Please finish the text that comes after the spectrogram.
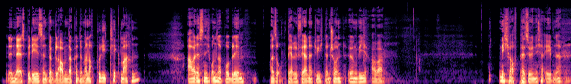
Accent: Bavaria, Germany; Man kann sagen, ich komme aus Bayern.

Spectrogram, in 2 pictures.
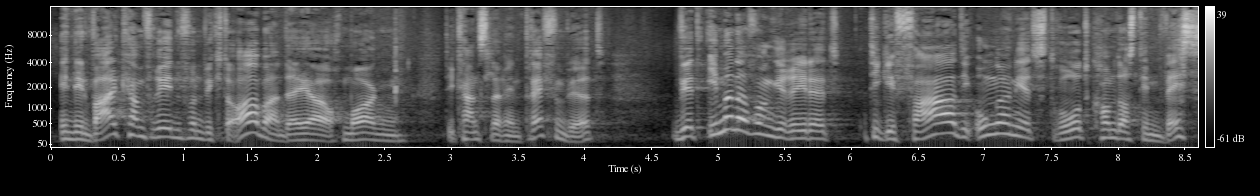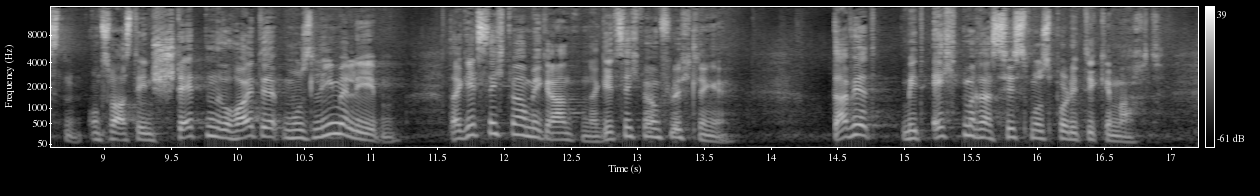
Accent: Austria; Ich komme aus Österreich

